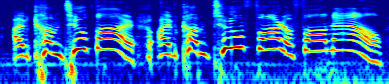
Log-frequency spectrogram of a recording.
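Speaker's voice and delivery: dramatic hero. Acted. Dramatic speech while downed.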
